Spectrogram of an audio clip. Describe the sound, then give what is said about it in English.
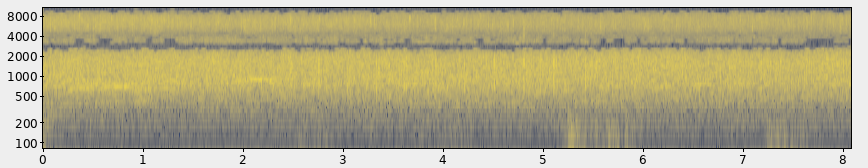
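An audience at a church service claps their hands to praise the Lord in sustained, dense applause. The crowd sound stays steady and loud throughout, with no one speaking over it. “Would you just clap your hands and love the Lord one more time?”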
